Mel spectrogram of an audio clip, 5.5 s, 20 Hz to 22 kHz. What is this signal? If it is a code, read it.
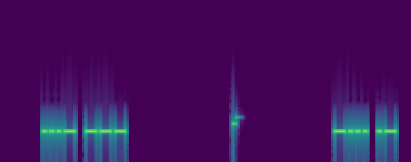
Morse code, heard as a keyed tone, about 25 wpm, 700 Hz. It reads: VO BA
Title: Top Two Letter Combinations in Words 25wpm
